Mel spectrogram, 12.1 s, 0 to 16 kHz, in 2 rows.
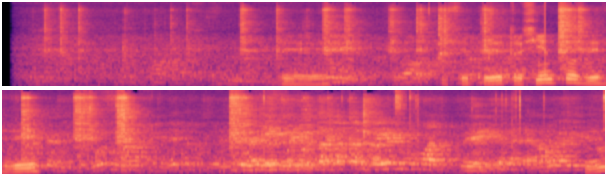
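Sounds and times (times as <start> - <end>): faint voices: 0.2 - 12.0.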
